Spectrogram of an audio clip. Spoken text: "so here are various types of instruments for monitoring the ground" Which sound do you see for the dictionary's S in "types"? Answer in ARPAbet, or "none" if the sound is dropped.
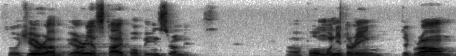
none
